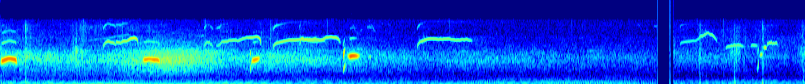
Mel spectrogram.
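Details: Curlew calling as four chicks hatch: scattered soft notes and several short upward-curving whistles over ten seconds, some arching higher near the end, with a low hum throughout.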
